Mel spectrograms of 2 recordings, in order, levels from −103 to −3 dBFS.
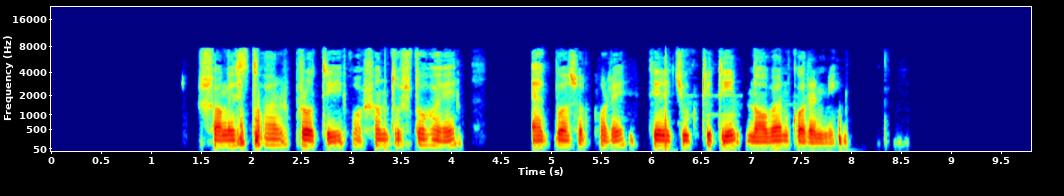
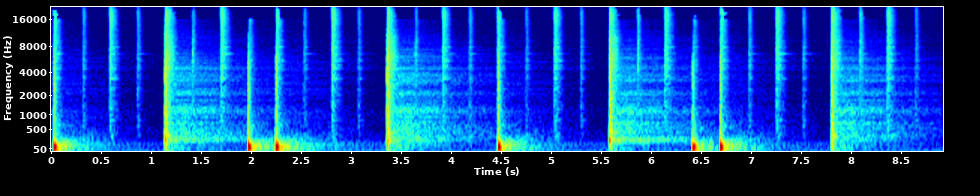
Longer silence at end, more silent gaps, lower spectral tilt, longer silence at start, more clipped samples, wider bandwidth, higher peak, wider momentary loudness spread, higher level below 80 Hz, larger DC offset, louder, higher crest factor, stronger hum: first, 1.85 s vs 1.1 s; first, 4.14-4.20 s, 4.36-4.79 s, 5.88-5.97 s vs none; about the same, -6 dB/octave vs -5 dB/octave; first, 1.5 s vs 0 s; neither; second, 8 kHz vs over 20 kHz; first, -2 dBFS vs -6 dBFS; second, 8 LU vs 24 LU; second, -56 dBFS vs -34 dBFS; neither; first, -19 LUFS vs -28 LUFS; second, 18 dB vs 24 dB; neither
